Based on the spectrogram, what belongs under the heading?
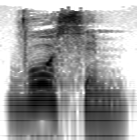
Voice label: russische zahl 20; Zahlen auf Russisch

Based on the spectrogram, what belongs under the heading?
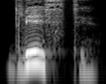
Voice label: russische zahl 20; russische zahl 200; Zahlen auf Russisch

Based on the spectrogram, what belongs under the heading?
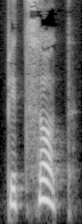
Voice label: russische zahl 20; russische zahl 500; Zahlen auf Russisch

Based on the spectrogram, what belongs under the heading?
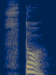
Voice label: russische zahl 20; russische zahl 100; Zahlen auf Russisch

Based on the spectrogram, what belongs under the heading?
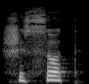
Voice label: russische zahl 20; russische zahl 600; Zahlen auf Russisch

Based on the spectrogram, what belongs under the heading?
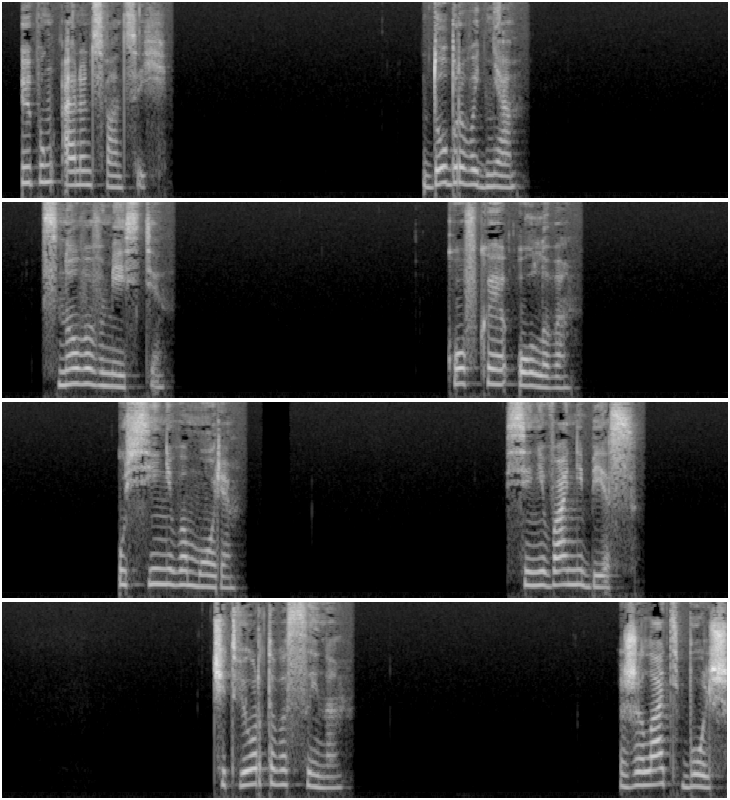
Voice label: russisch aussprache ogo ego; buske verlag

